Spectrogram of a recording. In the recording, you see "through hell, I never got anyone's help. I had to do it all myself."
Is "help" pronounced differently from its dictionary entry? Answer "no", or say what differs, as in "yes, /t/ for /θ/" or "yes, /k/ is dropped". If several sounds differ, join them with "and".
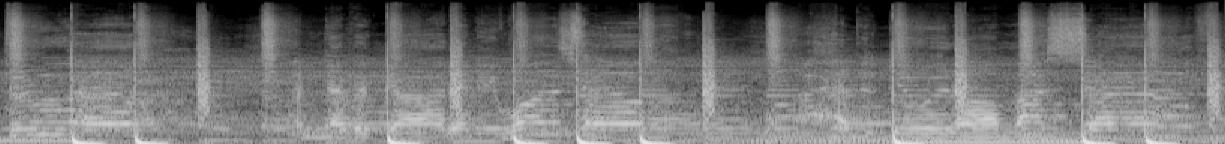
yes, /f/ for /p/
